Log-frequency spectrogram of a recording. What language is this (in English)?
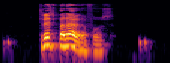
Galician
